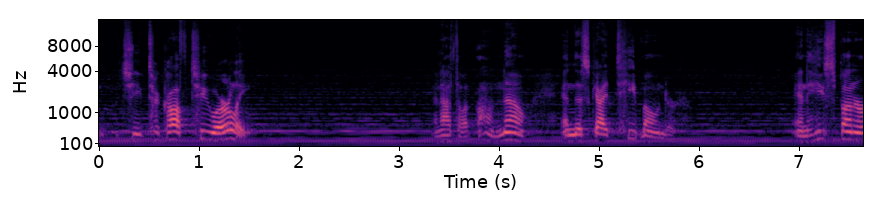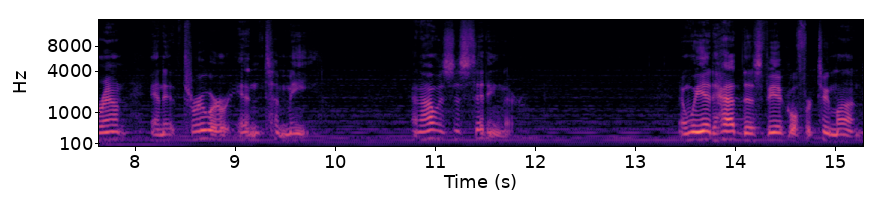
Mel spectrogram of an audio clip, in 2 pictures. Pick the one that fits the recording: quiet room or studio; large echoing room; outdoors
large echoing room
